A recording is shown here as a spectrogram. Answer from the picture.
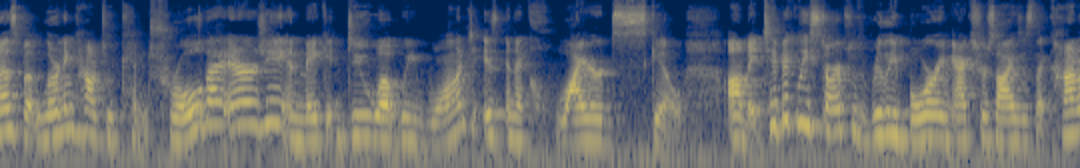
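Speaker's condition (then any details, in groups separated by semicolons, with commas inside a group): No condition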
